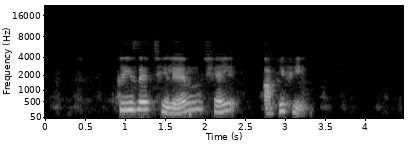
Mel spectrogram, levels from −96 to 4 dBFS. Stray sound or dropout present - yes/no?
no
